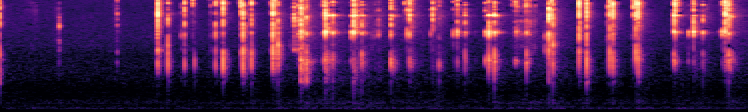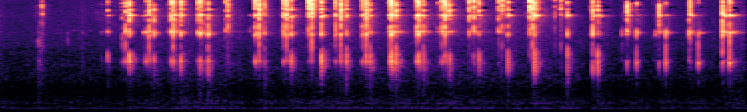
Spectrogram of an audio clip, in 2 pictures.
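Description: Long manicured nails tap and click along the body of a clear glass water bottle that is partly filled with water and has a blue silicone sleeve and a cork-topped cap. Soft, sparse taps at the start build into a rapid series of sharp, bright clicks that stop dead with almost no ring. After a brief pause the clicking resumes in a steady stream to the end.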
